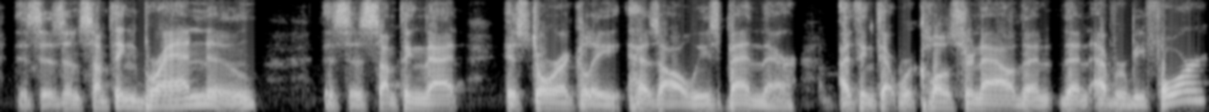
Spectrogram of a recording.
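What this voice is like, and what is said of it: Strained, fading voice. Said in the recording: “as you can tell, I'm losing my voice.”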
